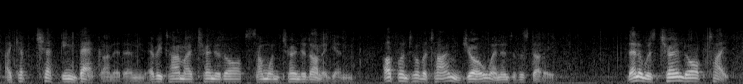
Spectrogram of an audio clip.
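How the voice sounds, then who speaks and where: An assured detective played by a man lays things out at a fast clip with lively pitch. The delivery is classic radio mystery, on a muffled vintage recording. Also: a little hiss or hum, lightly acted. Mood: brisk, assured. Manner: brisk, assured, explanatory. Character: confident male detective explaining a solved case. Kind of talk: 1940s radio acting.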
